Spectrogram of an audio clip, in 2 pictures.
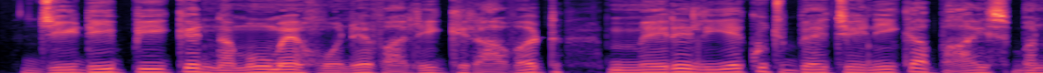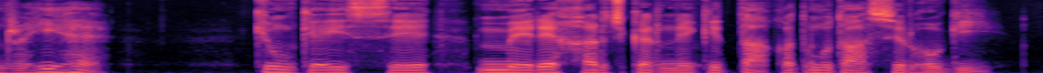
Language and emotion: Urdu, fearful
